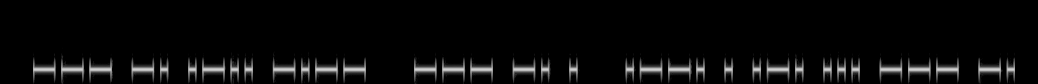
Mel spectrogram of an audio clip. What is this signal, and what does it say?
Morse code, heard as a keyed tone, about 17 wpm, 700 Hz. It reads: ONLY ONE PERSON
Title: Sentences from Top 1000 Words - Review Part 6 - 17wpm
